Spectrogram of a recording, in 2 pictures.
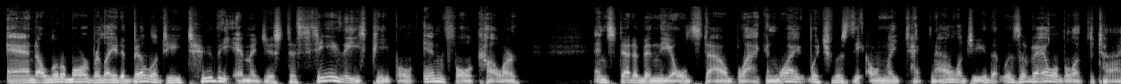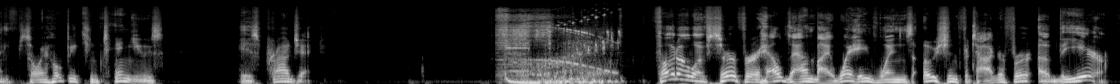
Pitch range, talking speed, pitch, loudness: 85-130 Hz, 145 wpm, 105 Hz, -17 LUFS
